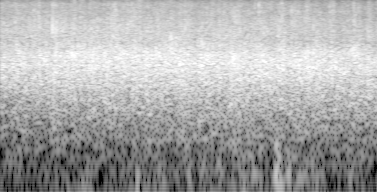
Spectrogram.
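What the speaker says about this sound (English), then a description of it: "One more round of applause for the band." A school audience applauds the seventh grade band at a winter concert, dense and loud clapping that holds steady the whole time with no gaps, heard alone.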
